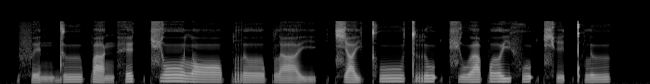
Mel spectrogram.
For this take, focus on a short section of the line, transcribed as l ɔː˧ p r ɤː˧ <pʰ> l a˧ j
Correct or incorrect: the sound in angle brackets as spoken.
incorrect: p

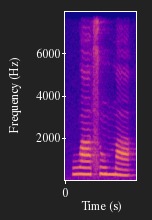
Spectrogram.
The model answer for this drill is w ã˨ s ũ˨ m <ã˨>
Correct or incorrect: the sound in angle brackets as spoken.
correct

